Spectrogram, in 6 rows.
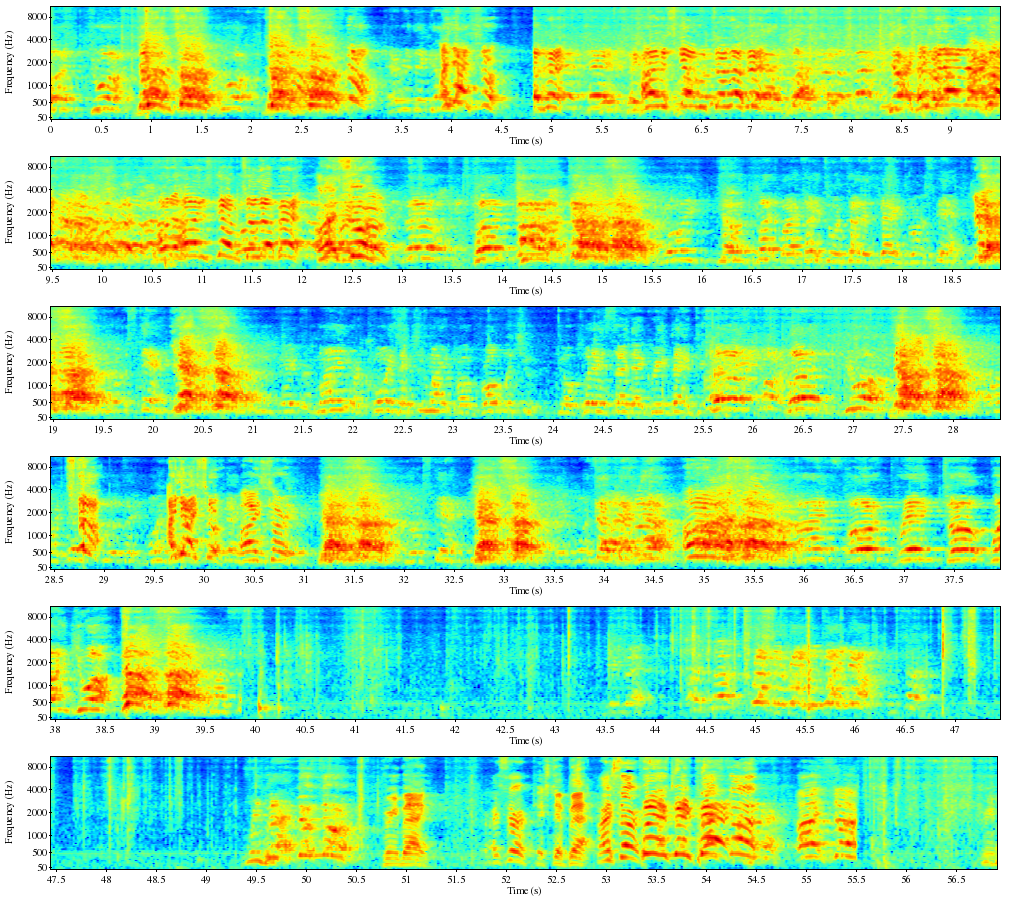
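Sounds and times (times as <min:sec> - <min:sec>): group of men yelling in unison: 0:00.8 - 0:03.2, 0:08.4 - 0:12.8, 0:14.2 - 0:15.6, 0:18.7 - 0:19.6, 0:20.2 - 0:21.0, 0:27.4 - 0:28.9, 0:31.1 - 0:32.0, 0:32.7 - 0:36.0, 0:38.6 - 0:39.8
men shouting: 0:00.8 - 0:03.3, 0:05.9 - 0:13.4, 0:14.1 - 0:16.4, 0:18.7 - 0:21.2, 0:27.3 - 0:29.0, 0:29.6 - 0:36.0, 0:38.6 - 0:39.8
man yelling: 0:05.9 - 0:13.4, 0:28.6 - 0:30.3, 0:53.1 - 0:55.5.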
